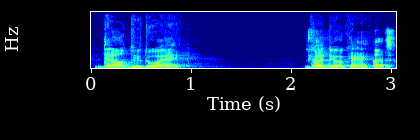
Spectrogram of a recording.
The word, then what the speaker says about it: Duduit: how do you saying in southern Ohio lingo it's pronounced did--we did way French pronunciation is dude we did we so any combination I'm fine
